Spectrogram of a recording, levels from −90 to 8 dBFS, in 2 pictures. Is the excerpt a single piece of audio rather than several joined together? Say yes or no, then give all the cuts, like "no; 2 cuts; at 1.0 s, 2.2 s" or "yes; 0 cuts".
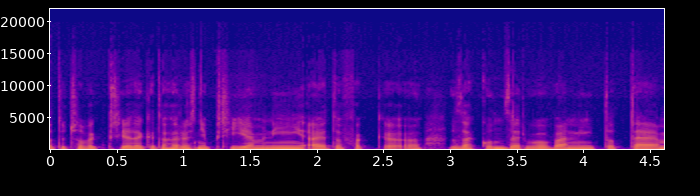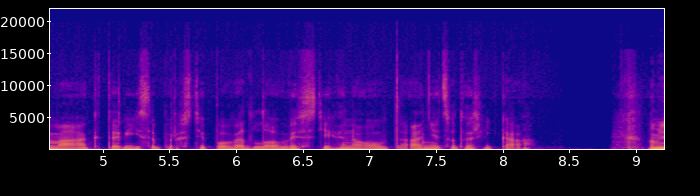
no; 1 cut; at 2.9 s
